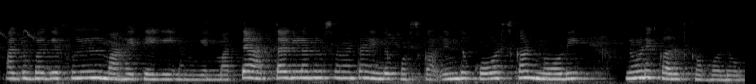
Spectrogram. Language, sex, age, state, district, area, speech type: Kannada, female, 18-30, Karnataka, Chitradurga, rural, spontaneous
